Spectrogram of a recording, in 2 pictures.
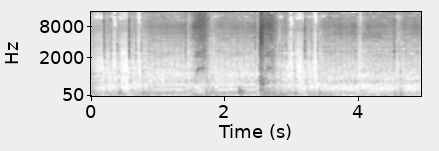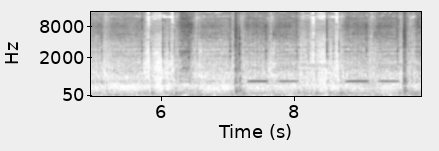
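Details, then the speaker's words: HP Smart Tank 500/516 after air in ink pipes and blank prints: quiet whirring feed motor, short carriage sweeps, clicks and brief tones as it prints the alignment page and charges the heads, purging air; takes about 25 minutes. "ये देखिए ये आपका page निकल गया है और ध्यान से देखिए देखिए कैसे यह हेड चार्ज कर रहा है जितनी प्रिंटर पर एयर सब निकल जाएगी"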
